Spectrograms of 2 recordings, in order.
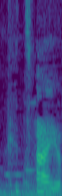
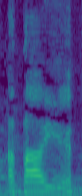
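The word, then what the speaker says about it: قطايف: It's not kataif, honey. It's atayif.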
